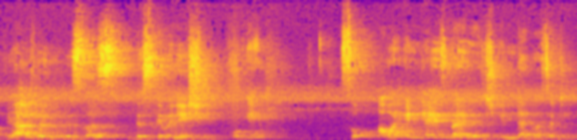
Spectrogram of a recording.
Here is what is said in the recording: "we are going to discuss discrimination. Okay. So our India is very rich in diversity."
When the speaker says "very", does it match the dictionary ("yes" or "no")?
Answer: no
